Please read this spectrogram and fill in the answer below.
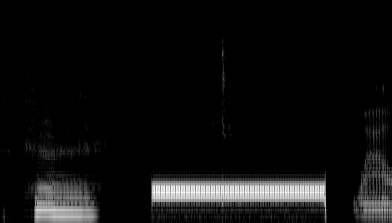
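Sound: phone ringing tone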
